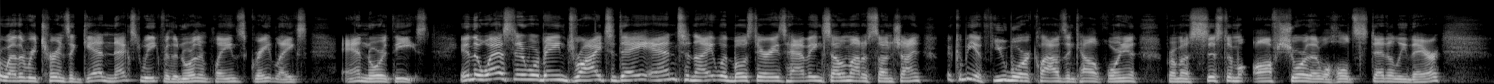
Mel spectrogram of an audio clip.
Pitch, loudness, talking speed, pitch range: 160 Hz, -19 LUFS, 195 wpm, 140-185 Hz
